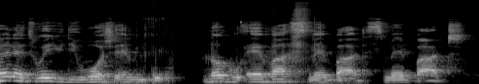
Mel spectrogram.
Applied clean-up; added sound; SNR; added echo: neural mask model Resemble Enhance denoiser.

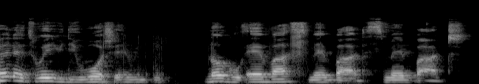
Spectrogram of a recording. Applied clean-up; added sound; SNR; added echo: neural mask model DeepFilterNet 3.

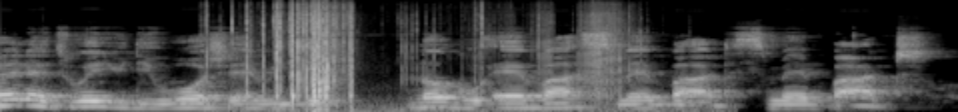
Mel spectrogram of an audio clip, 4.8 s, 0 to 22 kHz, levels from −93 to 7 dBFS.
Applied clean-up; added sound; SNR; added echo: none; Crack; 0 dB; none.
